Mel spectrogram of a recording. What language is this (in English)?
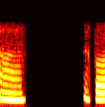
Malayalam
